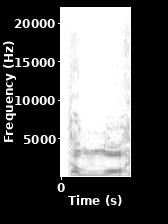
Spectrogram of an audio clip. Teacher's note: تالله لفظ جلاله حکمش استعلاء چون قبلش فتحه اومده.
